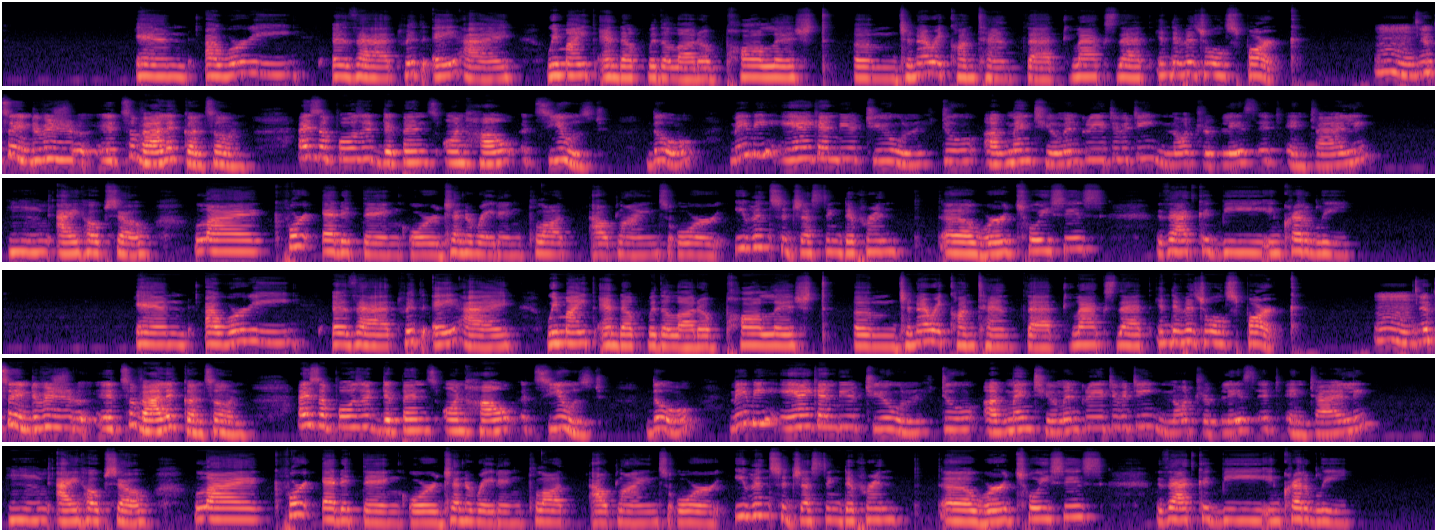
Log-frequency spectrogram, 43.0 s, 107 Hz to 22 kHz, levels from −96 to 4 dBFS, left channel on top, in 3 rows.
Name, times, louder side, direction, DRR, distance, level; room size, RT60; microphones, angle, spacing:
voice 1, 1.3-3.0 3.3-5.1 5.5-8.1 8.5-12.7 28.7-37.7 38.0-39.7 39.9-42.1, right 1 dB, 20° right, 0.4 m, -30 dB
voice 2, 13.7-16.8 17.3-20.2 20.8-21.2 21.6-28.0, right 1 dB, 70° right, 0.7 m, -29 dB
4.0 x 2.0 x 2.5 m
head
